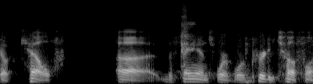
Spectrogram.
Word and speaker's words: Kecalf: And now I'm going to tell you it's spelled K-E-C-A-L-F. And it's pronounced Kelf.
